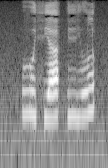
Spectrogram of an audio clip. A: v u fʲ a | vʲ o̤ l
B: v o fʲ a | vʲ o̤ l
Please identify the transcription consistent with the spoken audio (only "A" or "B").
A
